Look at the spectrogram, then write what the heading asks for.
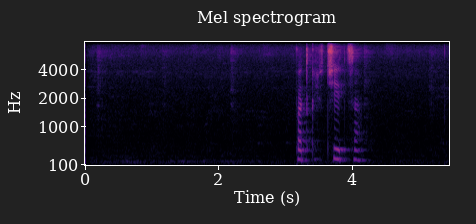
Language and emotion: Russian, neutral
